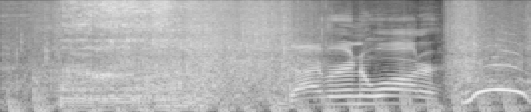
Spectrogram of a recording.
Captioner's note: water splashing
